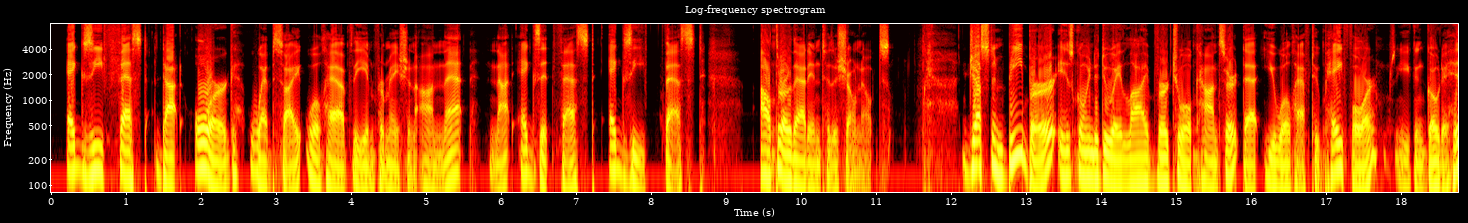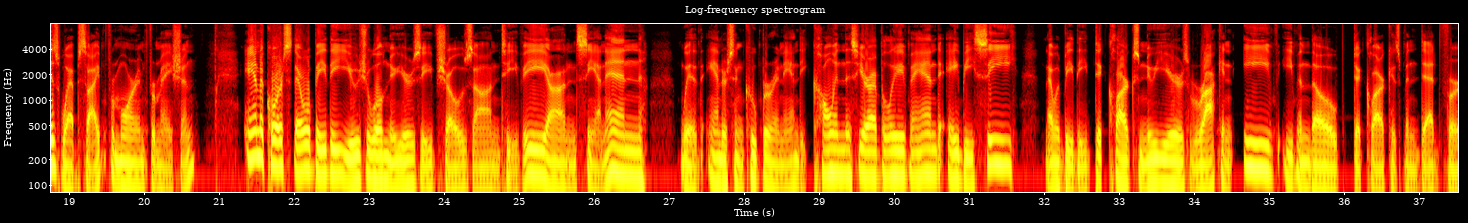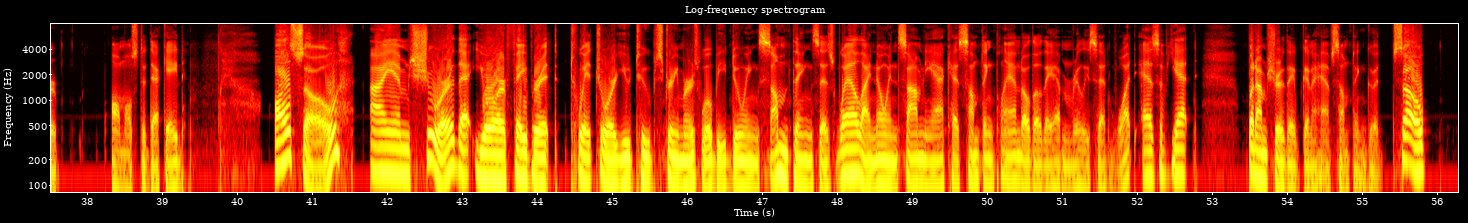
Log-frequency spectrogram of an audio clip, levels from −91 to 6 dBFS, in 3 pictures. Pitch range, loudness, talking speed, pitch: 90-130 Hz, -17 LUFS, 145 wpm, 110 Hz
